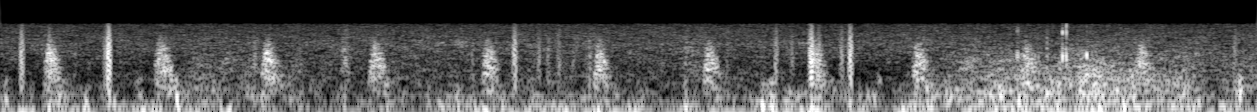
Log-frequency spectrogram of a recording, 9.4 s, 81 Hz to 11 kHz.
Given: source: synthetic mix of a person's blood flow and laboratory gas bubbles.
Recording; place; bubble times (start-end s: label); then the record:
Doppler ultrasound of blood flow; subclavian vein
7.59-7.89 s: bubbles
7.93-8.34 s: bubbles
From the record:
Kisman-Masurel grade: 212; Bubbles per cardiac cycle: several, 3 to 8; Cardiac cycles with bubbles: 1 to 10%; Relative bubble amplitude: moderate (0.250 to 0.450); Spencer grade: 1 (occasional bubble signal discernible with the cardiac motion signal, with majority of cardiac periods free of bubbles); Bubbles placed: anywhere in the cardiac cycle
